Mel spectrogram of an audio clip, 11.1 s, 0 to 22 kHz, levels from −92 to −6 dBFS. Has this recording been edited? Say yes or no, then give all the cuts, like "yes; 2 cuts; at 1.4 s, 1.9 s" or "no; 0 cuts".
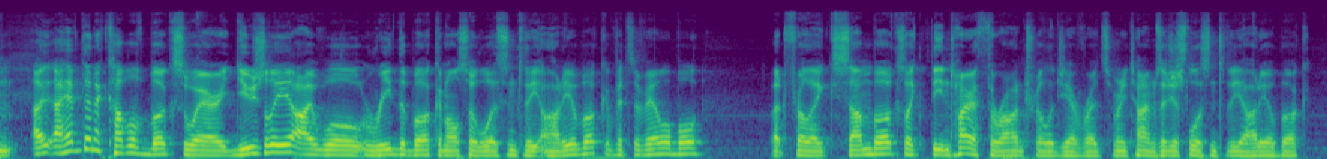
no; 0 cuts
